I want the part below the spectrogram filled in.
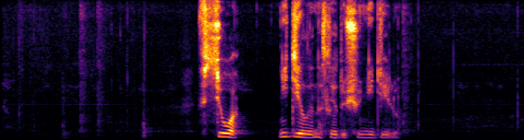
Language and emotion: Russian, neutral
